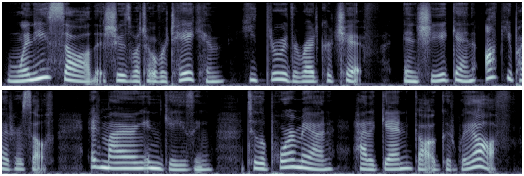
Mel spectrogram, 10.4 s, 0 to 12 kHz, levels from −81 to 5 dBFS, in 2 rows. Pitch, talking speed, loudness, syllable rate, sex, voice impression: 225 Hz, 195 wpm, -18 LUFS, 5.3 syllables/s, female, feminine, adult-like, tensed, powerful, slightly soft, fluent, slightly raspy, intellectual, friendly, elegant, lively, slightly intense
